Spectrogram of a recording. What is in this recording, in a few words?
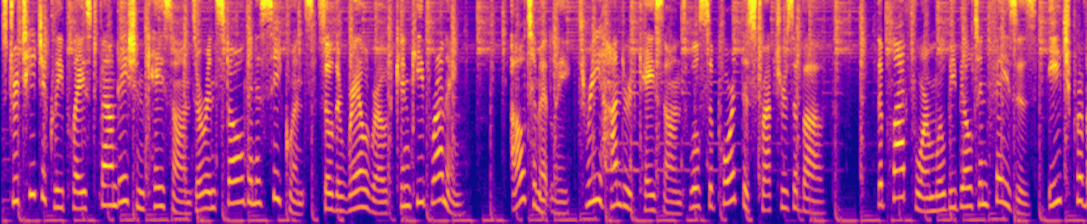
Engineering explainer, narration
